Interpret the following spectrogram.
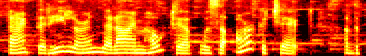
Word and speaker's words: Imhotep: increased by the fact that he learned that i'm hotep was the architect of the first pyramid as well as the first to use stone columns that so far is true imhotep was the first architect of a pyramid and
